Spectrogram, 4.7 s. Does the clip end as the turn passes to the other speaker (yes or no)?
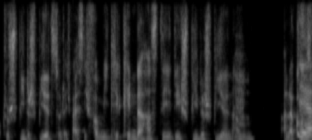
yes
